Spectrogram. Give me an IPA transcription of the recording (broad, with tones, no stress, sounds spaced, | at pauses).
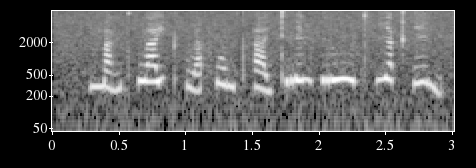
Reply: m a˩˦ ŋ kʰ w a˦˥ j pʰ u˩˦ a̯ f o˧ n pʰ a˨˩ j t r e˥˩ n p r uː˥˩ tʰ i˥˩ a̯ kʰ e˥˩ n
